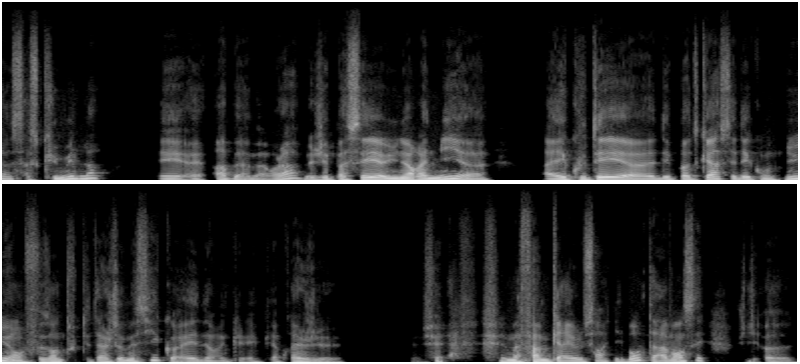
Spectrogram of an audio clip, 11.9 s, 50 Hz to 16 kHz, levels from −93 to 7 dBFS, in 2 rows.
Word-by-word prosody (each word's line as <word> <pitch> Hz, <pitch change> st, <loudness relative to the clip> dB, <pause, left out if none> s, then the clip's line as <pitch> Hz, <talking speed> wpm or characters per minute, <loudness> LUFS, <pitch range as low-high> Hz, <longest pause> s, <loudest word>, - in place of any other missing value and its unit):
là, 195 Hz, -, -5 dB
ça 140 Hz, -, -13 dB
se 95 Hz, -, -10 dB
cumule 185 Hz, -, +2 dB
là 235 Hz, +2 st, 0 dB, 0.4 s
et 110 Hz, 0 st, -2 dB
et 105 Hz, 0 st, -7 dB
hop! 155 Hz, +4 st, -2 dB
Et -, -, -3 dB
bah 90 Hz, -1 st, -8 dB
voilà. 205 Hz, -, -1 dB
J'ai 110 Hz, +1 st, -2 dB
passé 115 Hz, +10 st, +2 dB
heu 145 Hz, -, +6 dB
1:30, 130 Hz, -, +5 dB
heu, 110 Hz, -5 st, -2 dB, 0.4 s
à 105 Hz, +3 st, 0 dB
écouter, 135 Hz, +9 st, +5 dB
heu, 105 Hz, -1 st, +1 dB
des 115 Hz, +2 st, -2 dB
podcasts 130 Hz, +12 st, -1 dB
et -, -, -1 dB
des 120 Hz, 0 st, +2 dB
contenus 130 Hz, -, 0 dB
en 115 Hz, -, 0 dB
faisant 115 Hz, +7 st, -2 dB
toutes -, -, -21 dB
les 110 Hz, -, -17 dB
tâches 125 Hz, 0 st, -3 dB
domestiques, 125 Hz, -, -2 dB
quoi. 120 Hz, -4 st, -6 dB
Et 100 Hz, -, -2 dB
donc, 105 Hz, -1 st, -10 dB
et 100 Hz, 0 st, -15 dB
puis 95 Hz, +1 st, -16 dB
après 135 Hz, +8 st, -3 dB
je 100 Hz, -3 st, -7 dB, 0.8 s
je -, -, -19 dB, 0.4 s
fais 140 Hz, -, -8 dB
ma 125 Hz, -1 st, +4 dB
femme 130 Hz, +4 st, +3 dB
qui -, -, +1 dB
arrive 105 Hz, -, -1 dB
le -, -, -2 dB
soir 160 Hz, +9 st, -7 dB
et -, -, -24 dB
qui 125 Hz, -, -10 dB
dit: -, -, -8 dB
«Bon 210 Hz, +6 st, +1 dB
tu 225 Hz, -, -6 dB
as -, -, -3 dB
avancé?». 155 Hz, -, -1 dB, 0.2 s
Je -, -, -30 dB
dis: -, -, -18 dB
«Heu» 85 Hz, -2 st, -10 dB
120 Hz, 275 wpm, -23 LUFS, 105-155 Hz, 0.8 s, heu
